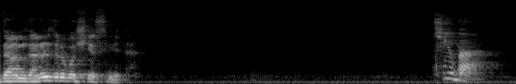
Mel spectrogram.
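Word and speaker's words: Cuba: 큐바, 큐바, 큐바. 우리는 쿠바라고 하죠. 큐바, 큐바, 원어민들은 큐바라고 합니다. 원래 발음교를 보면요. 쿠버로 돼 있어요, 여러분들. 근데 원어민들은 큐바. 큐바, 큐바, 큐바, 큐바.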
